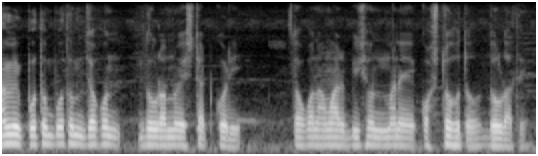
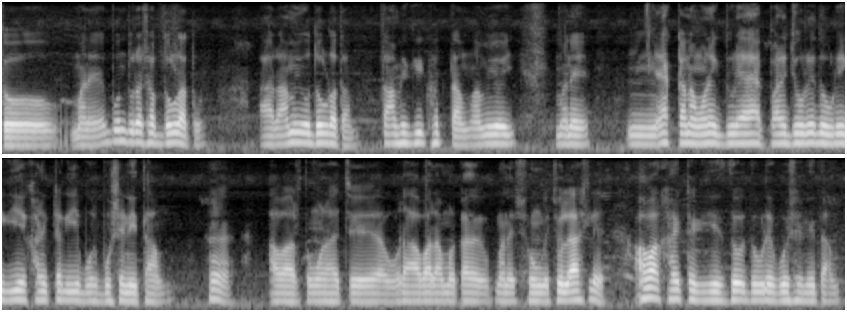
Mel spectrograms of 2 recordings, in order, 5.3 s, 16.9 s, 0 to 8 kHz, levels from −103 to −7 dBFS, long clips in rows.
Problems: continuous background conversations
